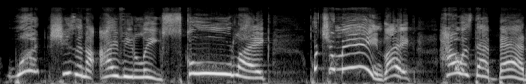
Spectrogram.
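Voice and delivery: high, loud, incredulous squeal; incredulous disbelief. Retold or imitated. To her friend about the Ivy League daughter, a high, loud, stunned squeal. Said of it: "I'm like".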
